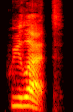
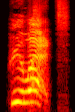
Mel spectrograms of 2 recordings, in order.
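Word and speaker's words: Quileute: Quillette. That's the name of the tribe. Quillette.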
